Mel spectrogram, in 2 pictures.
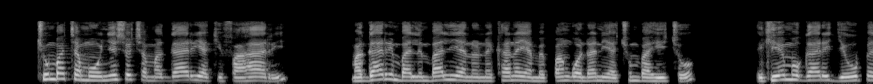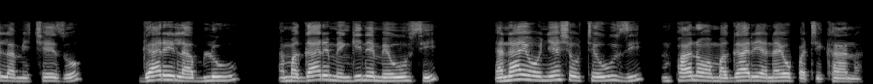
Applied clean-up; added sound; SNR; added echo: none; none; none; none.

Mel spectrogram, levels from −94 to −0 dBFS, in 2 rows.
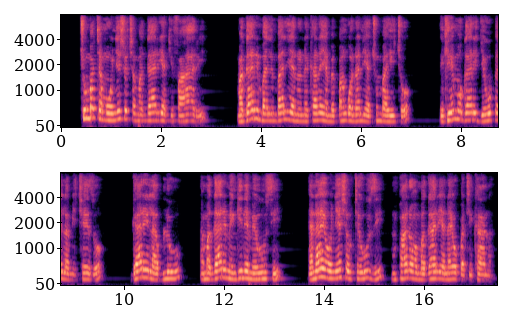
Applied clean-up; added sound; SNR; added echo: neural mask model DeepFilterNet 3.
